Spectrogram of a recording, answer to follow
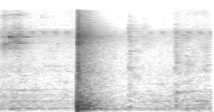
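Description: A single loud, sharp bang about a second in, fading quickly, in a lull between stretches of music.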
